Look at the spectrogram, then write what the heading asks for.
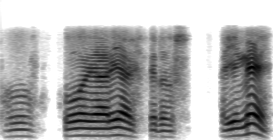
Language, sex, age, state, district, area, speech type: Manipuri, male, 30-45, Manipur, Churachandpur, rural, conversation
